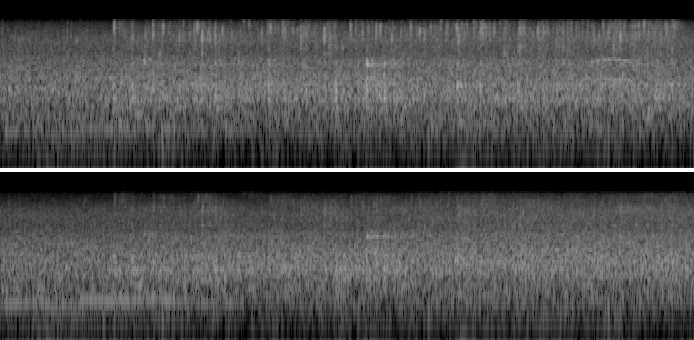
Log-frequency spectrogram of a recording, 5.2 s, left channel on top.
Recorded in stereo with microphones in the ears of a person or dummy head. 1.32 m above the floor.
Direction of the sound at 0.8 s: 65° left (ahead or behind).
